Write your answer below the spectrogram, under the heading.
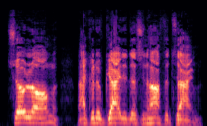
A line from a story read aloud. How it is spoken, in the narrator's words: cried Magnus, glaring at the recumbent form of the navigator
